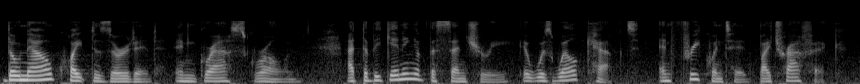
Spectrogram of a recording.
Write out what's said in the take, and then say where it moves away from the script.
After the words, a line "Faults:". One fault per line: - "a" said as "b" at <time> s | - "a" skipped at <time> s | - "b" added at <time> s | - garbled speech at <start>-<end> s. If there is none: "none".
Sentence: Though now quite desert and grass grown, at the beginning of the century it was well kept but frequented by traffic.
Though now quite deserted and grass grown, at the beginning of the century it was well kept and frequented by traffic.
Faults:
- "desert" said as "deserted" at 0.9 s
- "but" said as "and" at 6.6 s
